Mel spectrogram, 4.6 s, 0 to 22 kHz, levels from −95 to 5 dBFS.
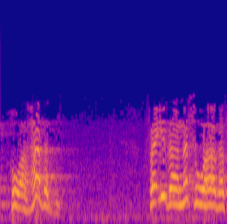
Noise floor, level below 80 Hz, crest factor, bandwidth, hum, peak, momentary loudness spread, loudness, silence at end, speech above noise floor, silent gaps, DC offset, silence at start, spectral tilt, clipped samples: -50 dBFS; -54 dBFS; 14 dB; 4.5 kHz; none; -6 dBFS; 8 LU; -18 LUFS; 0 s; 32 dB; none; under 0.1%; 0 s; -11 dB/octave; under 0.1%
